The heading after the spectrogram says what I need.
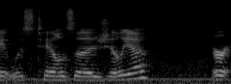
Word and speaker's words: Xillia: Porange is actually a reference to, I want to say it was Tales of Xillia, or Exilia, how some people pronounce it, which just sounds wrong to me.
